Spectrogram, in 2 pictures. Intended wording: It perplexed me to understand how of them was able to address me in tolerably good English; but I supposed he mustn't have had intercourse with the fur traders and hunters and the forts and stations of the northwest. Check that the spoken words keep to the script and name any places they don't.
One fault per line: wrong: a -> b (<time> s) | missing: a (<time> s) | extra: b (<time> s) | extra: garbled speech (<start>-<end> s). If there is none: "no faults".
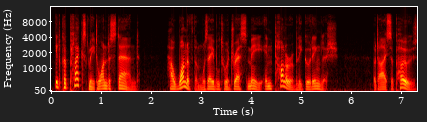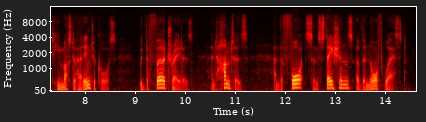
extra: one (2.5 s)
wrong: mustn't -> must (7.5 s)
